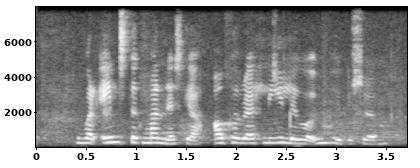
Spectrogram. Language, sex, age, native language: Icelandic, female, 13, Icelandic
